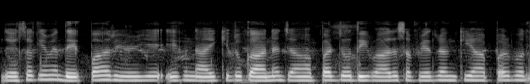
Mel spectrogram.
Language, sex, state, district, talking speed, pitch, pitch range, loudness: Hindi, female, Chhattisgarh, Bastar, 260 wpm, 190 Hz, 185-195 Hz, -14 LUFS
